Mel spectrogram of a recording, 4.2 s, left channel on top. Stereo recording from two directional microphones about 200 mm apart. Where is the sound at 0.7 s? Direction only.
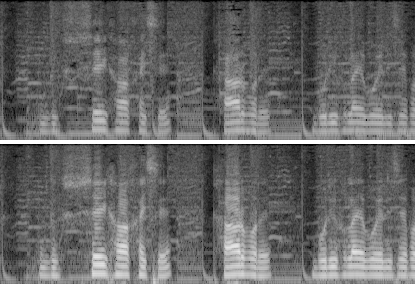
40° right (ahead or behind).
